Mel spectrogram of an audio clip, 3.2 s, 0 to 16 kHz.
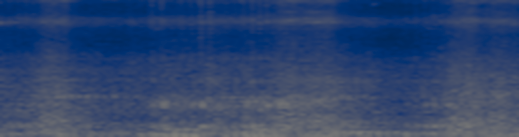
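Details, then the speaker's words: Honda Beat FI / Scoopy FI scooter with MIL code 7, oil temperature (EOT) sensor wire broken internally, possibly chewed by rats: idles fine but stumbles and bogs rough when throttle opens. "Digas kayak ngempos-ngempos. Ngempos-ngempos. Motor bisa langsam tapi kalau digas ngempos ini."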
